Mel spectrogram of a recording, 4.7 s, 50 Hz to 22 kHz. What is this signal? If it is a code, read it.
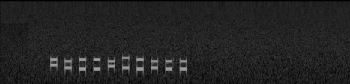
DTMF, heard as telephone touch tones, dialled by machine, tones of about 90 ms. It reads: 0422762411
